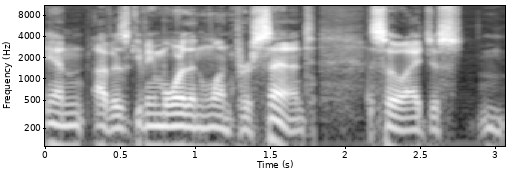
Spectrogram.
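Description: Very deep, low male speech over a silent background, the recording very clean. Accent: Californian. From Southern California, Pasadena area. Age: 50s. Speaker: winery owner. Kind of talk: interview. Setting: studio.

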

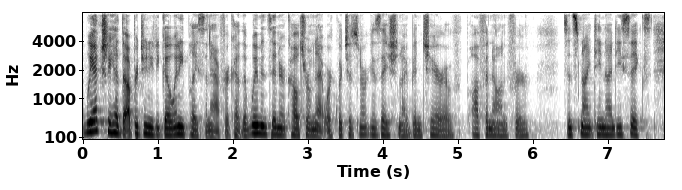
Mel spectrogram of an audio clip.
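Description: A woman with an American accent speaks very fast in a very deep, low voice with ordinary pitch variation. The recording is very clean with a silent background. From New Mexico, US. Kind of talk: casual interview. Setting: studio.

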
